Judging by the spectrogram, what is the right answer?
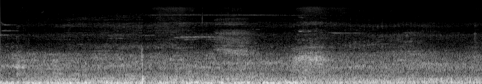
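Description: Yamaha MT-15 motorcycle with its 155 cc single-cylinder engine on the move through traffic: a steady low rumble of riding and wind noise.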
